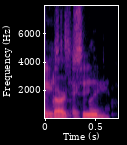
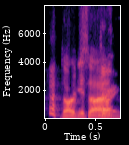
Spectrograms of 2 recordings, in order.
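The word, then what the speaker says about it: Darkseid: seed dark seed dark dark side it's dark side but it's spelled like S I like pronoun dark seed I called him dark seed too until I heard him say dark side one time and I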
